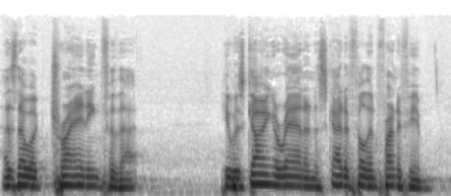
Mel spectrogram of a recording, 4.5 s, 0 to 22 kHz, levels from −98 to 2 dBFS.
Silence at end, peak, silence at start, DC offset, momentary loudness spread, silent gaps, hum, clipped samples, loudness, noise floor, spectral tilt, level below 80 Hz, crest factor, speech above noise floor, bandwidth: 0.2 s; -4 dBFS; 0 s; under 0.1%; 7 LU; none; none; under 0.1%; -20 LUFS; -54 dBFS; -8 dB/octave; -40 dBFS; 16 dB; 35 dB; 11 kHz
